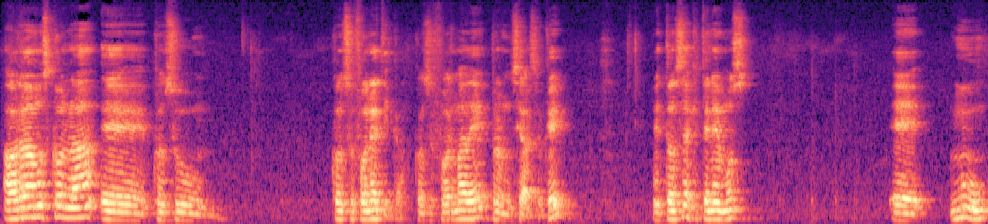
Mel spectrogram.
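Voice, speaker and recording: A man's voice: mid-range voice, takes it slowly, long pauses, echoey room. A man with a Colombian Spanish accent teaching a lesson step by step, stopping often to ask "ok?". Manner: methodical, checks in with "ok?". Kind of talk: explaining an invented language at a whiteboard.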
